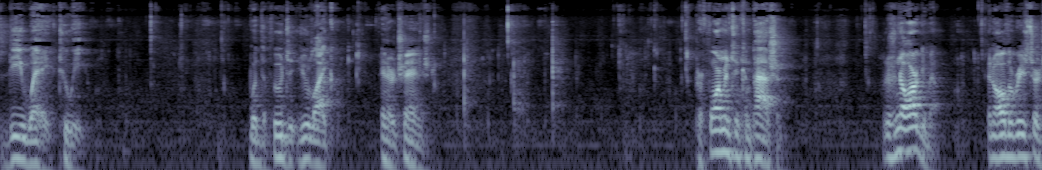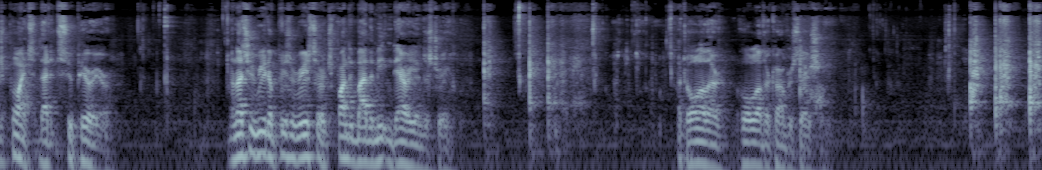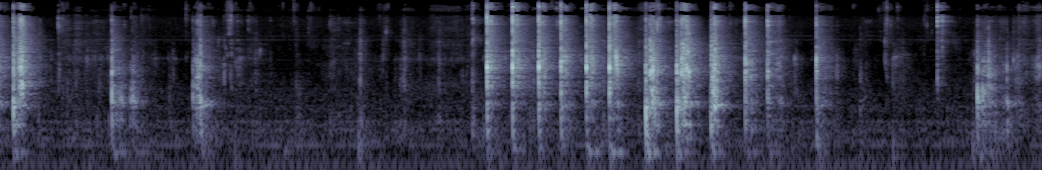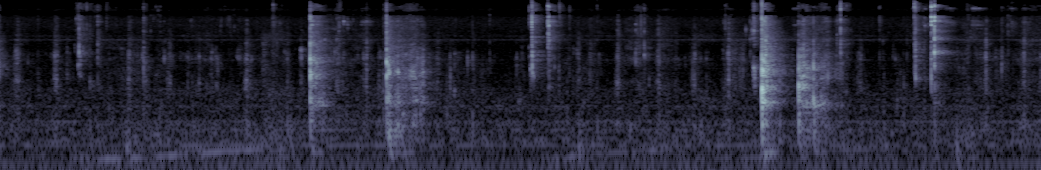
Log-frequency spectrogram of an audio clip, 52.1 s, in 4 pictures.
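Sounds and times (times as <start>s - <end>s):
man chewing food: 1.1s - 3.2s, 4.1s - 8.8s, 9.8s - 11.0s, 11.7s - 12.4s, 14.4s - 16.0s, 18.4s - 21.7s, 23.2s - 52.0s.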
